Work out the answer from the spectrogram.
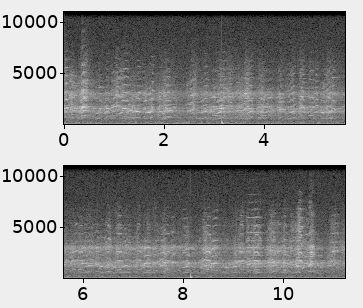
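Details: Sapsucker Woods Pond at night, with Canada geese flying over and landing; an unbroken, busy chorus of honks from a large flock lasting throughout, two sharp clicks standing out.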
